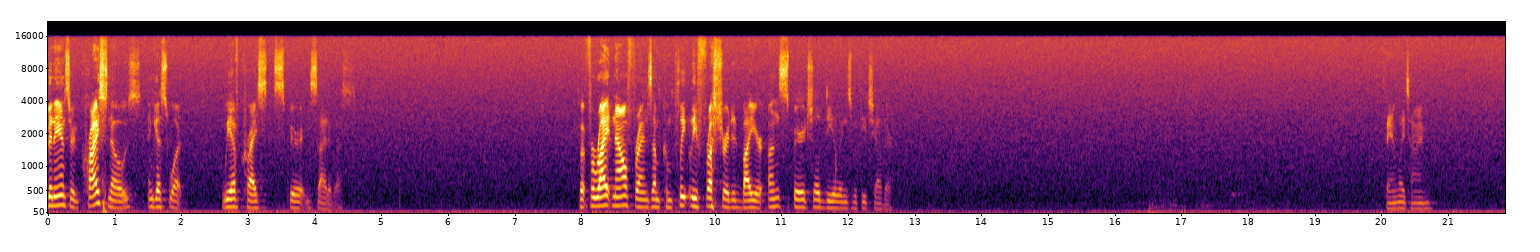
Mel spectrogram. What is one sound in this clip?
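A young man talks calmly into a microphone, close by.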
